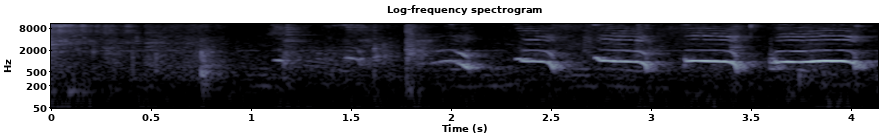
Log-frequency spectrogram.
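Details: German Pinscher puppies, awake: a run of high whines and yelps, each sliding down then holding steady, coming roughly every half second and growing louder and longer toward the end, over a soft rustling background.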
